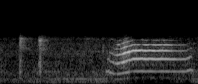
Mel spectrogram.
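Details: Indoor cat insisting on going outside answers its owner with a rising then level meow of almost a second, after two soft taps; a person talks just before and after.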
